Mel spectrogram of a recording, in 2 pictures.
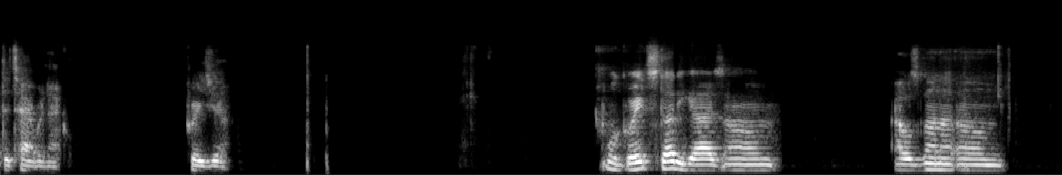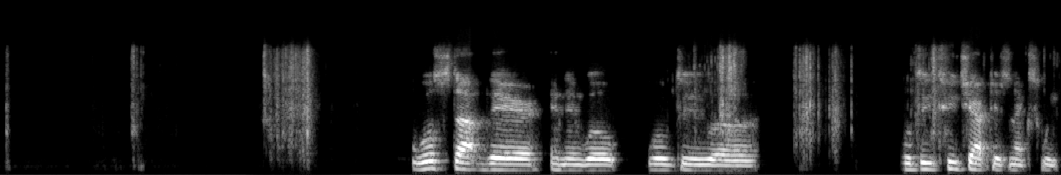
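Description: A man speaks with animation over an online call, in bursts with pauses.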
